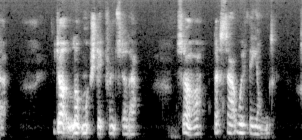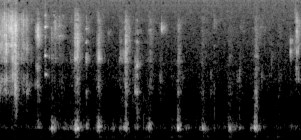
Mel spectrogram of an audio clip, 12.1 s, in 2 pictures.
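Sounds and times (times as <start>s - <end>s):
biting into crumbed fishcake: 6.0s - 12.0s
quiet chewing: 6.0s - 12.0s.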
